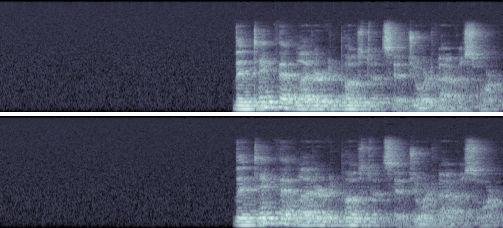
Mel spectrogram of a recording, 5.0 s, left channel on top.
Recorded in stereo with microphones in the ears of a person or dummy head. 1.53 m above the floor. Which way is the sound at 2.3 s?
50° left (ahead or behind).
